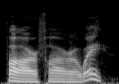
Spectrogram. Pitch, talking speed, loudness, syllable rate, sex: 145 Hz, 150 wpm, -17 LUFS, 3.9 syllables/s, male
